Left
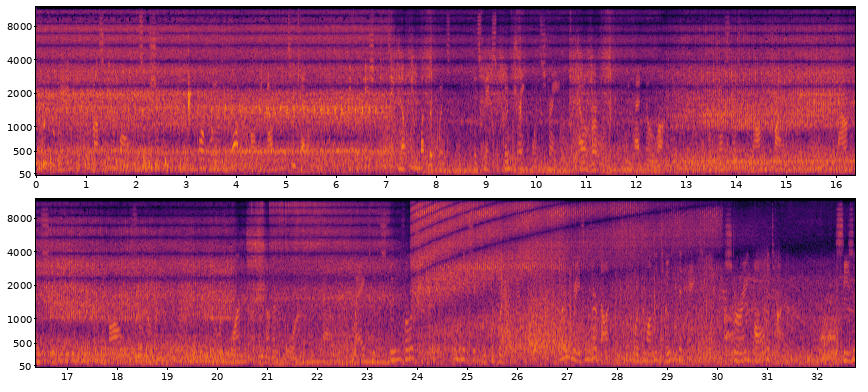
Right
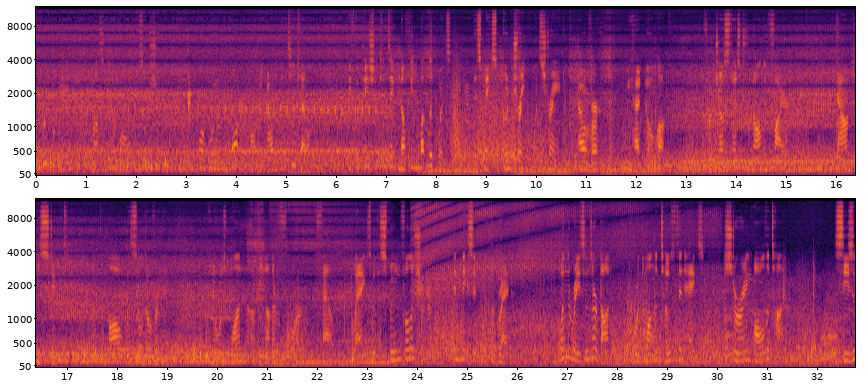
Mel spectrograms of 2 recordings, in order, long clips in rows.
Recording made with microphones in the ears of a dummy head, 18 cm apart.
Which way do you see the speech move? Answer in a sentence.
You can hear the speech travel towards the right.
